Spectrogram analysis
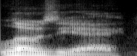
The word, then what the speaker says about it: Losier: man the mytholog legend Mr Michael losier Michael and welcome with a great pronunciation of my name thank you you're welcome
